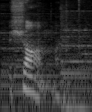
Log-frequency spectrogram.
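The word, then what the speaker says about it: Seam: Pronounced Sham.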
